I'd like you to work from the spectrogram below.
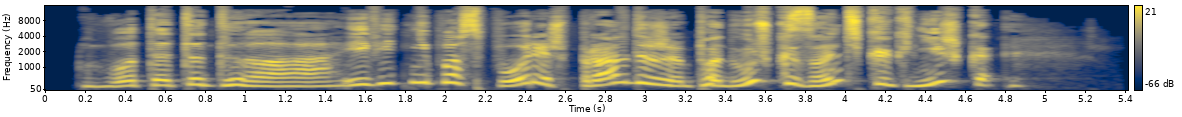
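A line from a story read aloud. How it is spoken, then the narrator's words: Speaking through hard laughter. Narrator (Russian): Азамата накрывает второй волной хохота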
